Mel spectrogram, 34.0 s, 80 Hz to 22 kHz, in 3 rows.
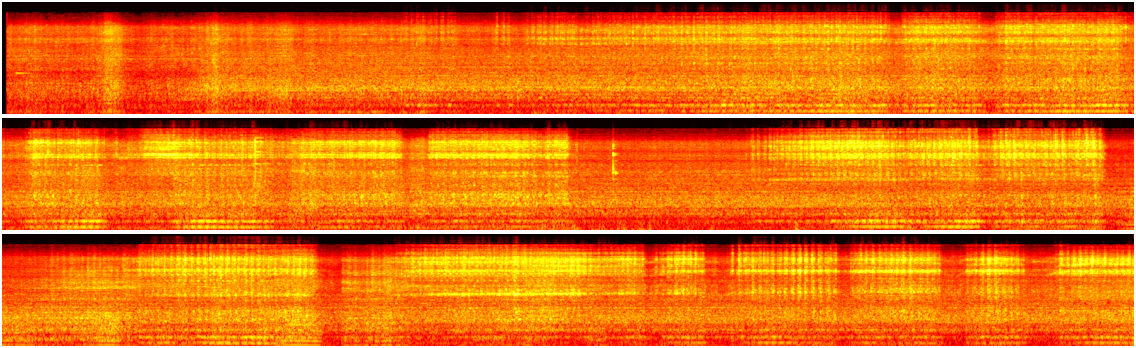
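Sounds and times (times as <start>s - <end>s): lathe motor hum: 1.6s - 33.9s
lathe tool scraping wood: 2.0s - 17.2s, 18.7s - 33.9s.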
